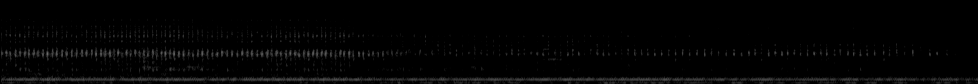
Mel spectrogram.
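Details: Colormaq washer (tanquinho) switched off, even unplugged: faint quick ticking, two or three per second, over low hum as the mechanical spring timer winds back like an old clock; normal, stops after about 7 minutes, not a defect.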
